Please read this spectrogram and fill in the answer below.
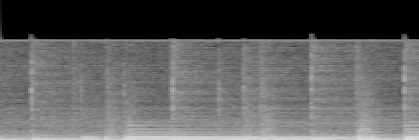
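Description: Small jazz group playing live: upright double bass plucked under a drum kit, with a saxophone holding sustained notes.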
